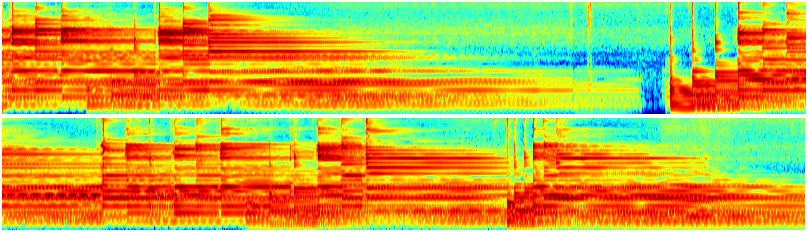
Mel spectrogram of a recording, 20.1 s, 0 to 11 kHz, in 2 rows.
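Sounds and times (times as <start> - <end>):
electric guitar clean chords: 0.0 - 20.0.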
